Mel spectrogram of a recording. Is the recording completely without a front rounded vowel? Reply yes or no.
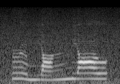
yes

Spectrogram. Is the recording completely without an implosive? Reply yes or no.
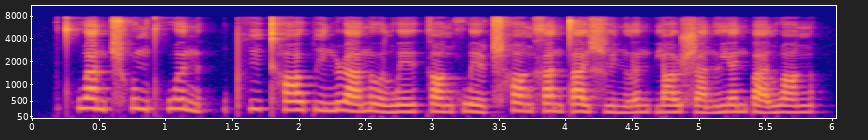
yes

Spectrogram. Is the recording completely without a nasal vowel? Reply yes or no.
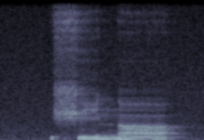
no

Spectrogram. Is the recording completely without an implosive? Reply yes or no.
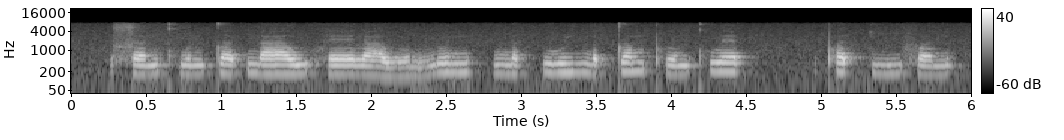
yes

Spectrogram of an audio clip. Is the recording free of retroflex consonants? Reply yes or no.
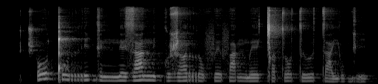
no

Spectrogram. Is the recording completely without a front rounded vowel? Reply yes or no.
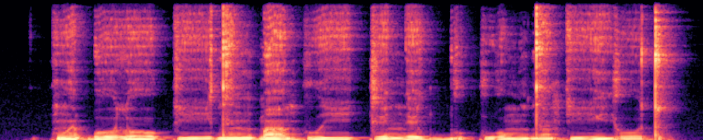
yes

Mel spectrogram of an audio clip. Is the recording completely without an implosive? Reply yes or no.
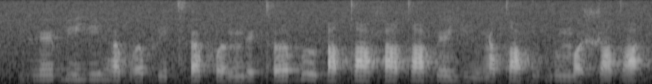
no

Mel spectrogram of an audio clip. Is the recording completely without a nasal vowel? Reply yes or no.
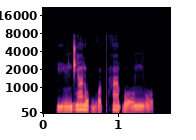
no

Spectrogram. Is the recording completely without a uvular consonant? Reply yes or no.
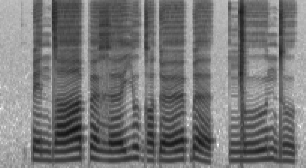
yes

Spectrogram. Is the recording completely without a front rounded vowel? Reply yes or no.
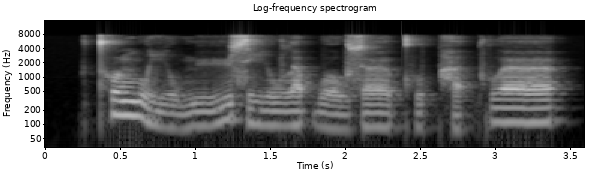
no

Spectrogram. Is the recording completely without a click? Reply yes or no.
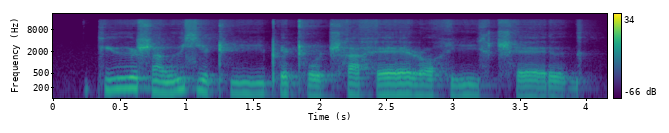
yes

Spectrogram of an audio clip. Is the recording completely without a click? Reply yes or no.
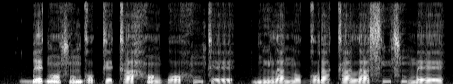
yes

